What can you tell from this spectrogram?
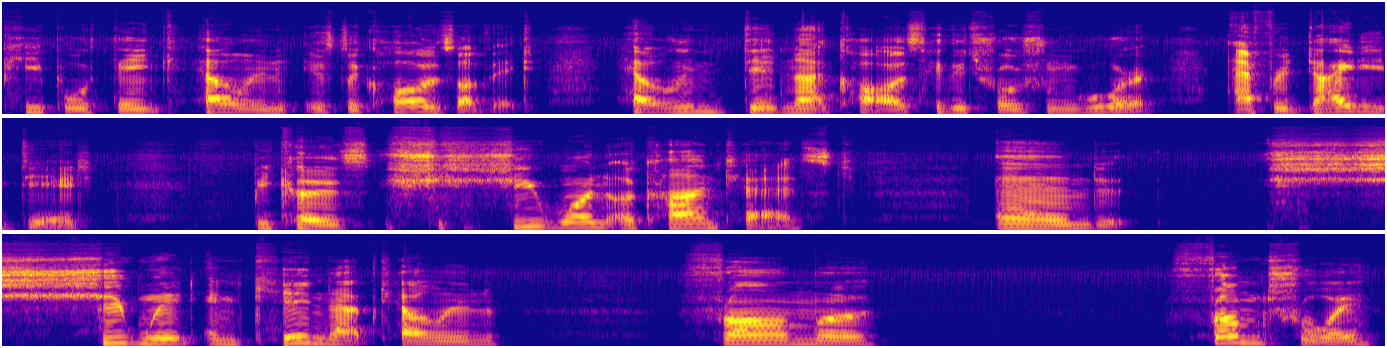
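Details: Man with a self-reported speech impediment of unspecified type; speech disfluency.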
